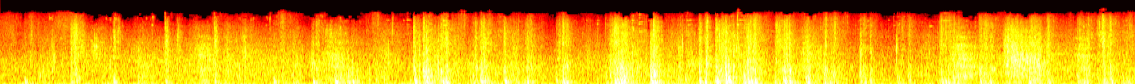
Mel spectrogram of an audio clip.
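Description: Horse hooves clip-clop in a steady, busy rhythm in the video game The Last of Us, several animals moving together, loud and close.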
